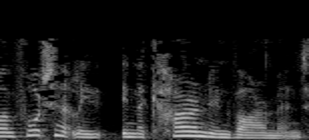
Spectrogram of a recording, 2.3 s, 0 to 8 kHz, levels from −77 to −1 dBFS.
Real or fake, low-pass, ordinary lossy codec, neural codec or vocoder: real; 7.2 kHz; MP3, 24 kbps; none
